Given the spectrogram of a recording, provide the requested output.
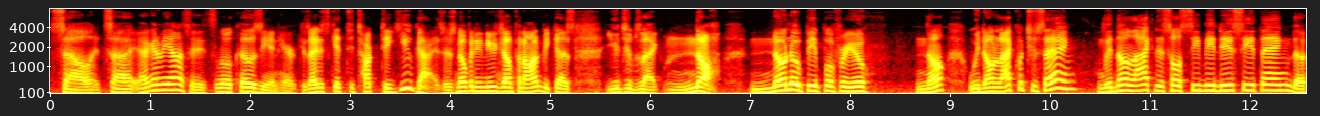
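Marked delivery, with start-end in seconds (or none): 6.1-12.4 pitched-up, odd put-on French Canadian accent. Host voicing YouTube turning his channel away, odd put-on accent. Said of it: "Is that a French Canadian accent?".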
